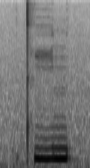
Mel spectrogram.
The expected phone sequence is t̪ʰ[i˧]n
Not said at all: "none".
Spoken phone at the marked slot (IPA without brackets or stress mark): i˧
